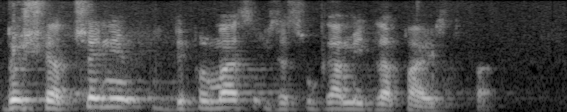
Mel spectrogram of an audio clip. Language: Polish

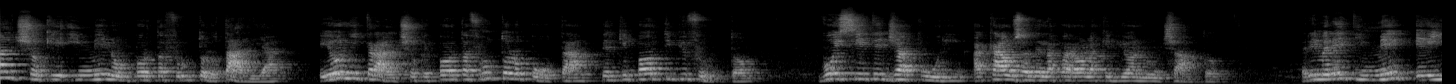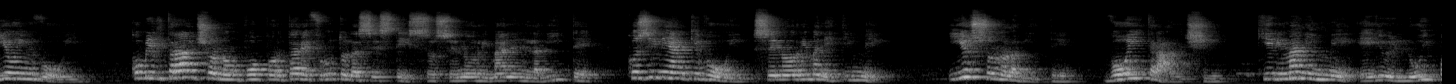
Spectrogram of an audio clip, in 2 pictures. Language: Italian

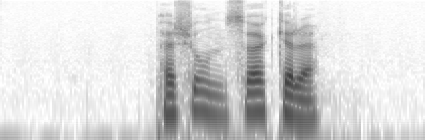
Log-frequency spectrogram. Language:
Swedish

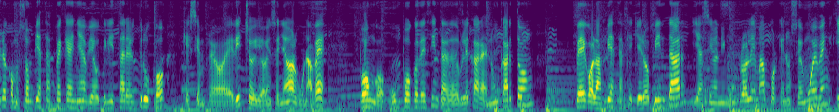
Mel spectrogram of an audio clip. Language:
Spanish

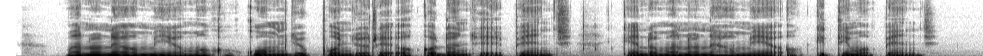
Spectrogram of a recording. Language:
Luo (Kenya and Tanzania)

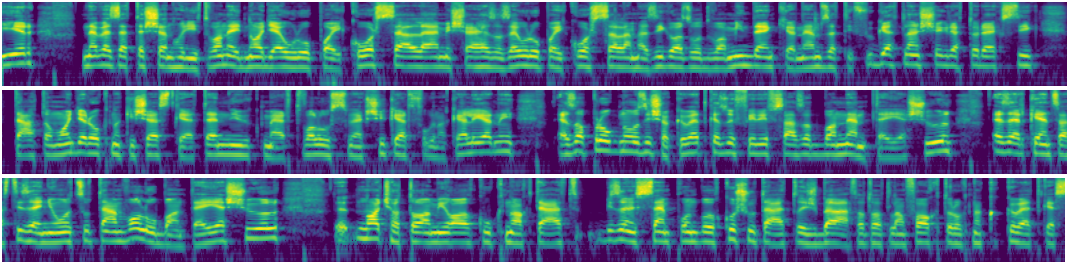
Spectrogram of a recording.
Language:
Hungarian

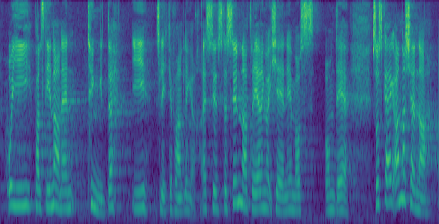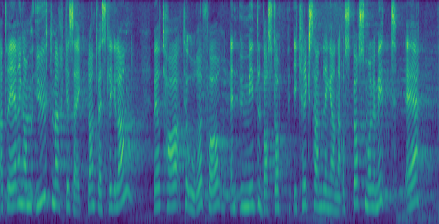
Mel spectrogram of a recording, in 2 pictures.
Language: Norwegian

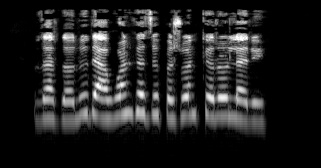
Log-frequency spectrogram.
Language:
Pashto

